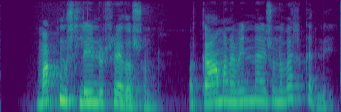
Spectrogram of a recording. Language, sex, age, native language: Icelandic, female, 30-39, Icelandic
